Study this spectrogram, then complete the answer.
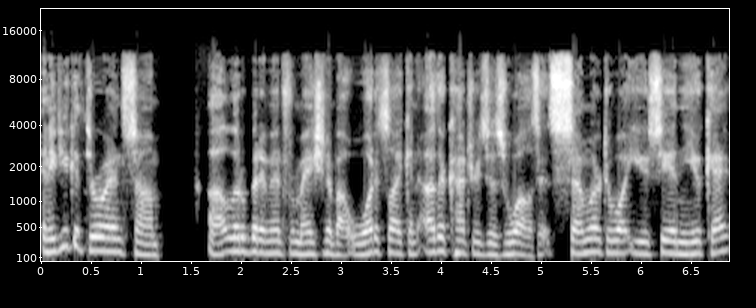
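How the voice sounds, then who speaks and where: Against a quiet background, a man speaks at a very fast pace. His pitch is fairly high and his intonation fairly even. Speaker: podcast host. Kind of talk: interview. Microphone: studio mic.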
